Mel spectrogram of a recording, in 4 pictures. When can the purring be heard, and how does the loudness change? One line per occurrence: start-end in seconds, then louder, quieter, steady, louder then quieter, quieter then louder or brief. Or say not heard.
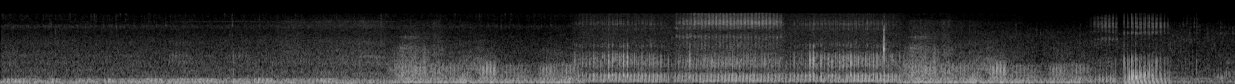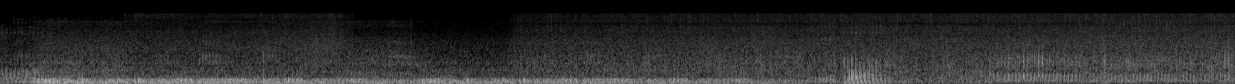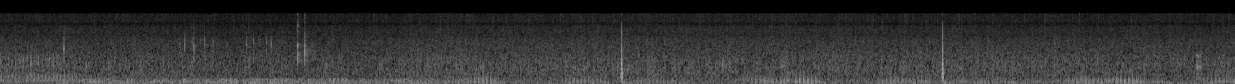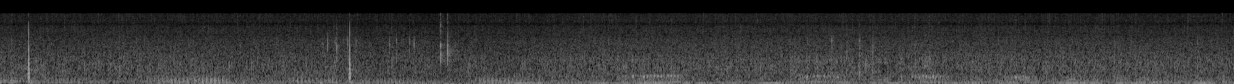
0.0-49.3 quieter.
